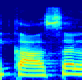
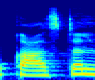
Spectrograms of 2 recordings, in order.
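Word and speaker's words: castle: जैसे कि कासल आता है, इसको कास्टल नहीं पढ़ेंगे। इन स्पेलिंग्स में T साइलेंट है, कास्टल पढ़ेंगे नहीं, कासल पढ़ेंगे। क्या पढ़ेंगे, कासल। T यहाँ पर साइलेंट है, कासल।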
